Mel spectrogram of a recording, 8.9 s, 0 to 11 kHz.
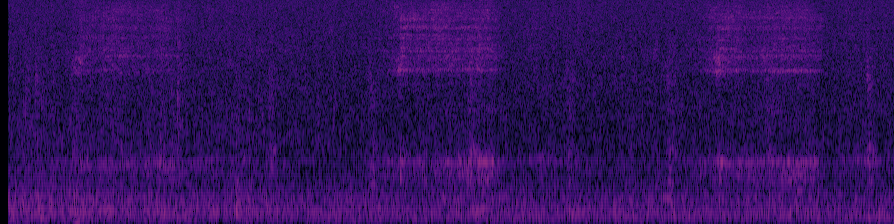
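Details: Adult man (a father) snoring while asleep: three rhythmic rasping breath sounds, about 19 a minute.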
